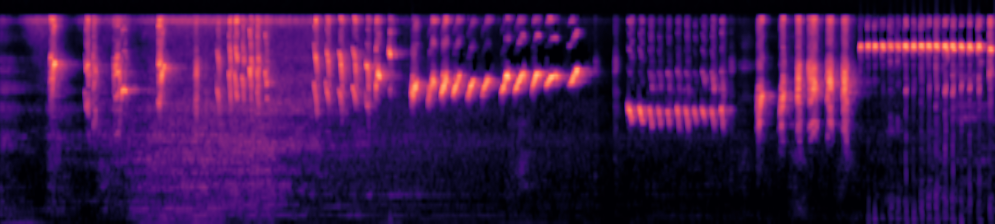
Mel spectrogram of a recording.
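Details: Javan white-eye (konin) lure song to set birds singing: fast, varied, high twittering with rapid repeated notes and steady whistled trills, and some faint background rustle.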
